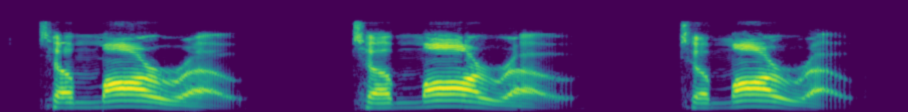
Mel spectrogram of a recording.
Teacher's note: here the second syllable has the stress mark the apostrophe so the second syllable gets accented it gets stressed it gets elongated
